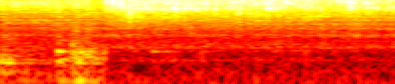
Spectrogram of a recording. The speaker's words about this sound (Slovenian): Tako, čebula se zdaj že zlato rumeno opražila in zdaj bom pa dodal še bel fižol. Tudi opražil.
